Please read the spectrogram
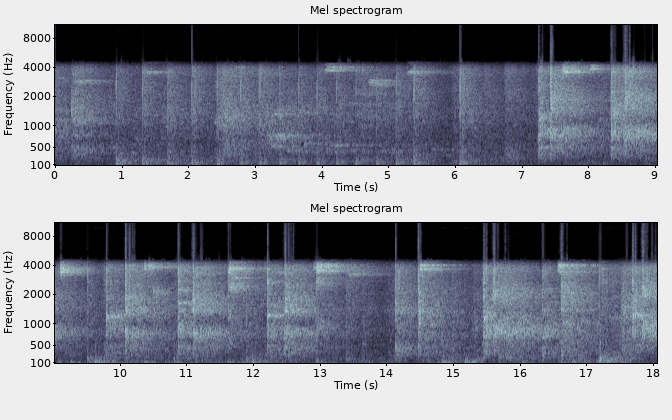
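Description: Squash rally: the ball struck by rackets and hitting the walls in a quick run of sharp impacts, with short high squeaks from players' shoes on the wooden court floor.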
